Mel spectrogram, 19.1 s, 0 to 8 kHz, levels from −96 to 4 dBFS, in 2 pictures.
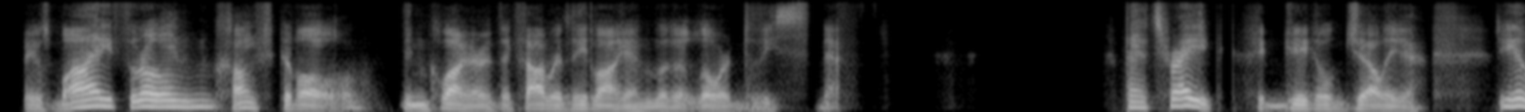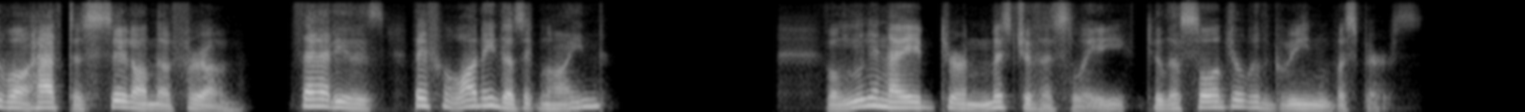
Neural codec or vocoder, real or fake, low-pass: codec, 16 kHz, 0.5 kbps, FreqCodec, larger model; fake; 7.2 kHz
